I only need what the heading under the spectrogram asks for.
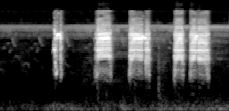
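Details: Black francolin calling during a kala teetar contest: a clipped first note, then two long grating syllables and a final quick double, all raspy and high, with a low rumble beneath.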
